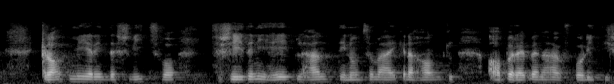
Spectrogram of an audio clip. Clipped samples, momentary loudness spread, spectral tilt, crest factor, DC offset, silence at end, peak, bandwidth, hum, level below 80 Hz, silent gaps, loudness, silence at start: under 0.1%; 13 LU; -3.5 dB/octave; 24 dB; under 0.1%; 0 s; -6 dBFS; 7.6 kHz; none; -66 dBFS; none; -28 LUFS; 0.05 s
